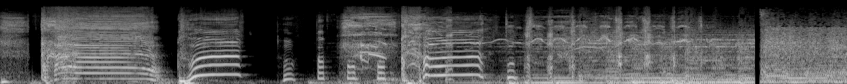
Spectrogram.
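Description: Loud, close, exaggerated comic coughing: a few strained, drawn-out vocal bursts with a bleating, whinny-like wail, before upbeat music takes over in the second half.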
